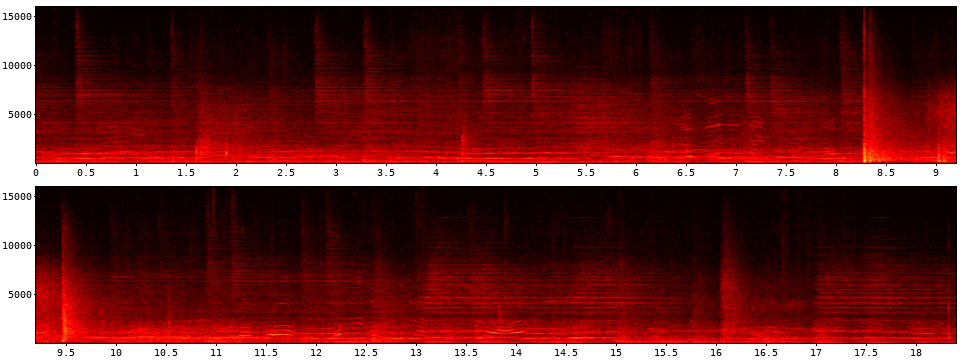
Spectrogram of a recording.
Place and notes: Manlleu, Barcelona, España - Revetlla de Sant joan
